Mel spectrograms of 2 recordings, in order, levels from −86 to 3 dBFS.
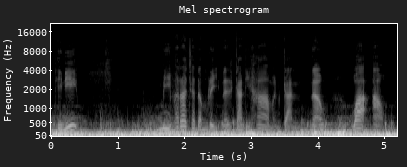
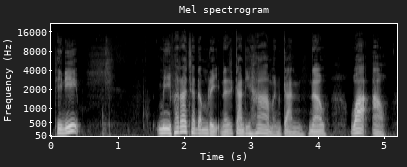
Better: second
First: low rumble; loud; throughout; 1 dB below the speech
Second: none

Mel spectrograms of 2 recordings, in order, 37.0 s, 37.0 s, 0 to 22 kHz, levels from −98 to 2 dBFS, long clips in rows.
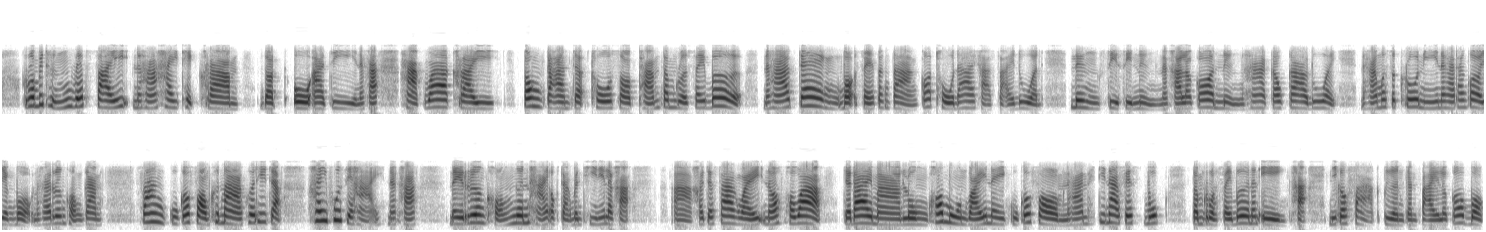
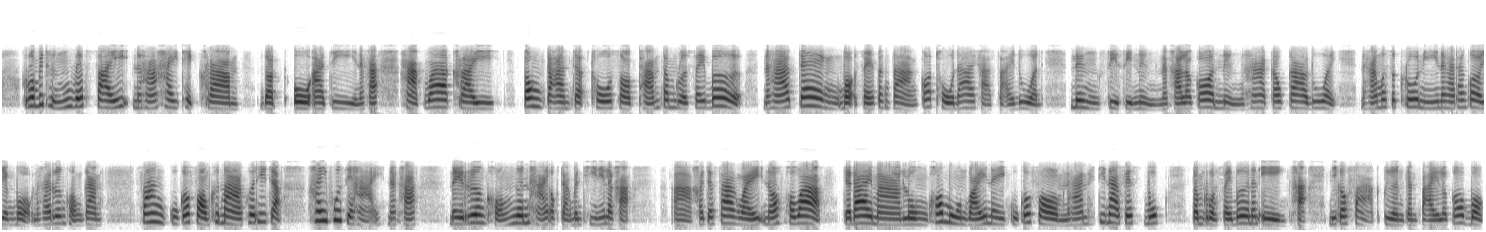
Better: neither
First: phone-call audio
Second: phone-call audio

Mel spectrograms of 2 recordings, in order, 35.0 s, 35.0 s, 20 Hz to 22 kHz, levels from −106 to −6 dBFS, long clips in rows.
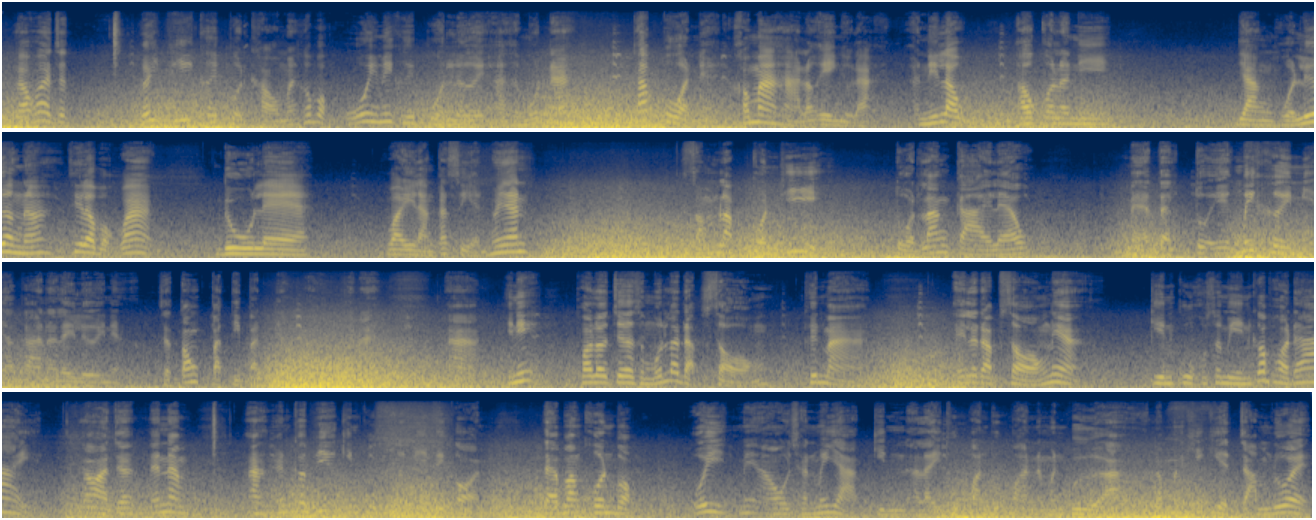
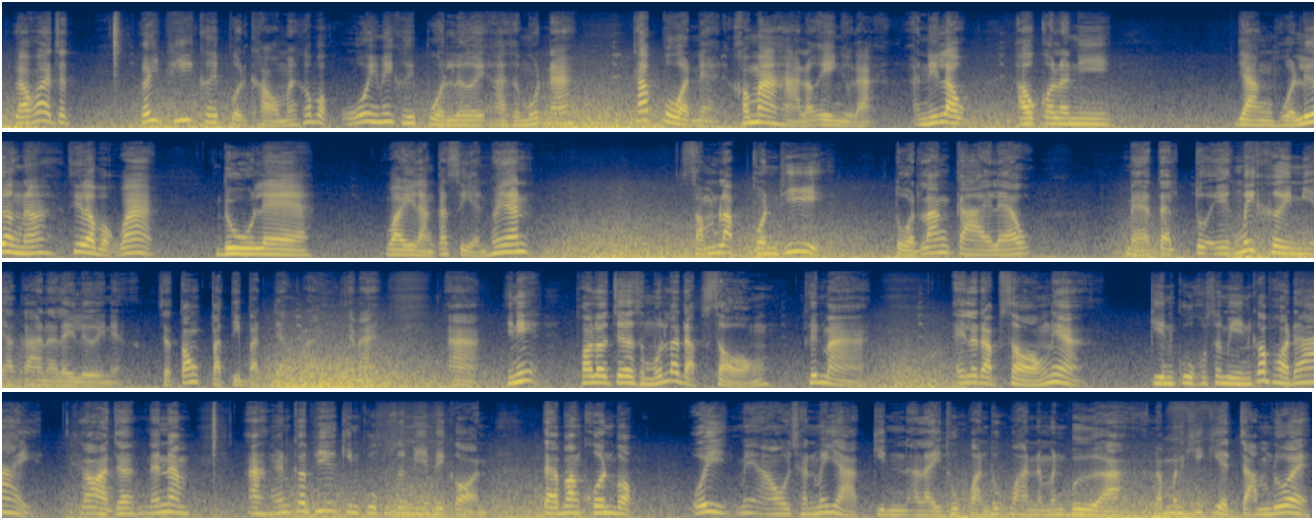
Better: second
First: wind noise on the microphone; heavy; as loud as the speech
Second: wind noise on the microphone; occasional gusts; 10 dB below the speech

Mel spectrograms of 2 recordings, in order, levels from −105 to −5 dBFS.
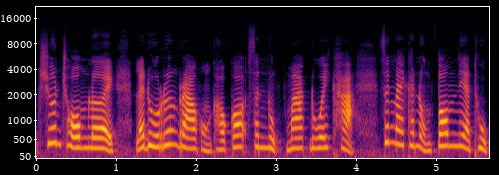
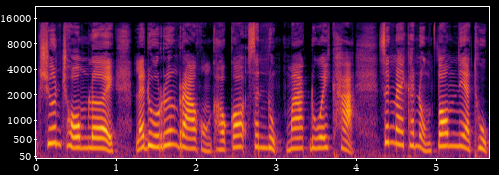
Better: second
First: muffled; very; fading above 1.5 kHz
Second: none

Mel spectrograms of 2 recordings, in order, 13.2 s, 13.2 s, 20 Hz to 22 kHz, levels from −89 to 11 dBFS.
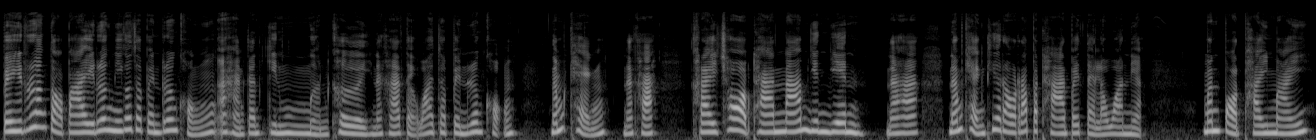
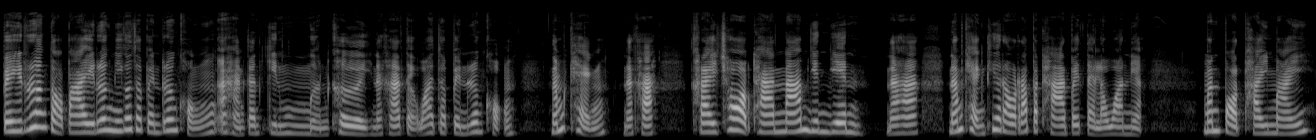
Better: first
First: none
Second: thin; very; fading below 350 Hz

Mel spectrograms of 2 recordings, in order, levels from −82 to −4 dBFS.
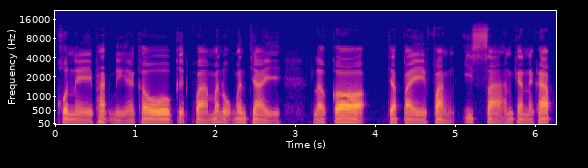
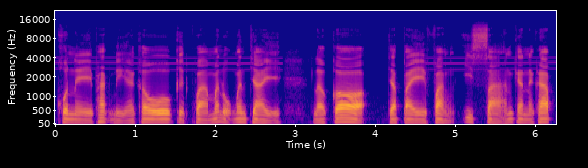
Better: first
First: none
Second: high-pitched whine; faint; until 3 s and from 4.5 s on; 3.5 kHz, 25 dB below the speech

